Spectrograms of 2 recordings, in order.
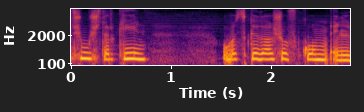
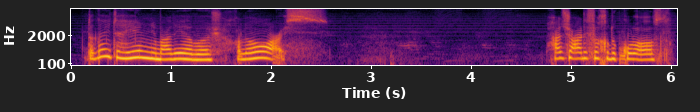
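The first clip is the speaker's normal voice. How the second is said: ordinary delivery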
